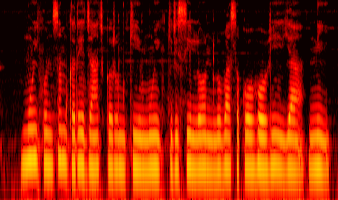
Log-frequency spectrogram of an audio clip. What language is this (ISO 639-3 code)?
mag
